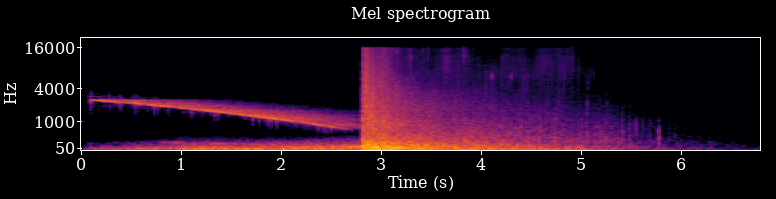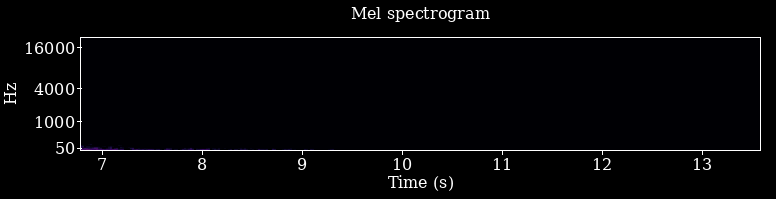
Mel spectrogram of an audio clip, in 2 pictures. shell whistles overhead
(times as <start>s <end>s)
0.1s 2.8s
